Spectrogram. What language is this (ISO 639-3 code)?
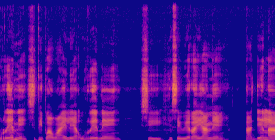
jal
